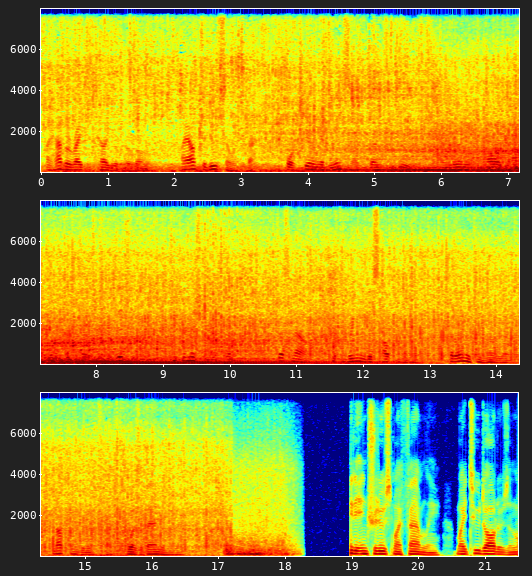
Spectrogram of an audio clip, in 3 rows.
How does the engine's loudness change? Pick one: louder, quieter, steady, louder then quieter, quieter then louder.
louder then quieter.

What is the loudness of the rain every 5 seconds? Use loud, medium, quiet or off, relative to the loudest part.
loud, loud, loud, loud, off.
